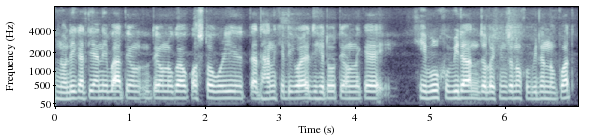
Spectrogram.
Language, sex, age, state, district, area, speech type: Assamese, male, 18-30, Assam, Biswanath, rural, spontaneous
